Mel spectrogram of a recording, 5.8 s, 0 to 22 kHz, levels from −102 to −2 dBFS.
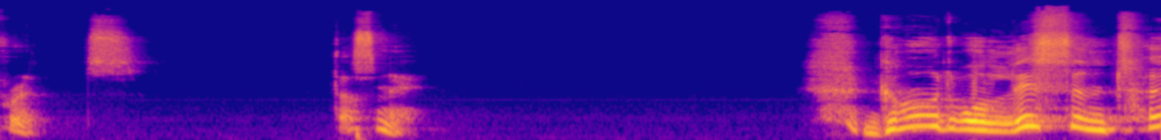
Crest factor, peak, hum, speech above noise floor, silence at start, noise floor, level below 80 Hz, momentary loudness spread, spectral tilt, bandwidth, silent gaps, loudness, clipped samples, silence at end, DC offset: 18 dB; -2 dBFS; none; 64 dB; 0.05 s; -80 dBFS; -64 dBFS; 19 LU; -4.5 dB/octave; 16.5 kHz; none; -17 LUFS; under 0.1%; 0 s; under 0.1%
